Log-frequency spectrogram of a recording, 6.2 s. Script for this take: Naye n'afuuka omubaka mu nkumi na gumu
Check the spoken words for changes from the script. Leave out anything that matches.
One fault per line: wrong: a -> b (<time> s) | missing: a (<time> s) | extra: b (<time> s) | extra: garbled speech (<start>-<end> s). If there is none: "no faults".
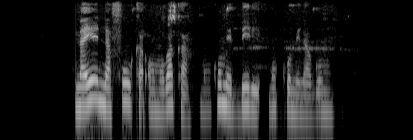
extra: bbiri mu kkumi (3.5 s)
